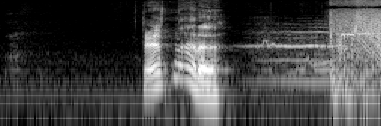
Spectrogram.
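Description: A man speaks briefly in surprise, close by.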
